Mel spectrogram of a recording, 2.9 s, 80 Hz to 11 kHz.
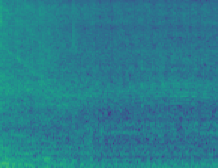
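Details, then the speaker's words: Nissan Altima (2007 or 2008), 232,267 miles, P0171 lean, after cleaning the carbon-fouled throttle body, clearing ECM self-learning values and running idle volume learn. Brief rev, then deep, smooth, steady idle with no stumbles or surging; idling fine. "Let me start the car up. It's idling fine now."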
